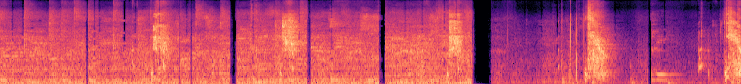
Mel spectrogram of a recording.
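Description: Several sharp, explosive sneezes in a row over music and room noise, ordinary sneezing.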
